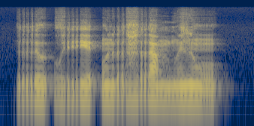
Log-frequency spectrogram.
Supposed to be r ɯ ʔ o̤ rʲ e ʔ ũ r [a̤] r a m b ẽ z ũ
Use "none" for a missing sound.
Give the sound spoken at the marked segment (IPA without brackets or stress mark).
a̤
